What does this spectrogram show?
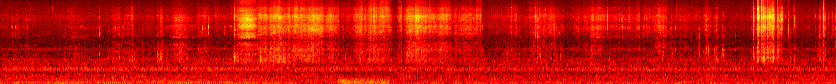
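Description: Close mouth sounds of a person biting into and chewing a Culver's ButterBurger Double, in noisy wet stretches about five to eight seconds in and again near the end. A steady low hum from the car runs underneath.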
